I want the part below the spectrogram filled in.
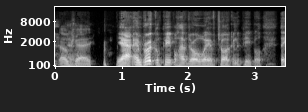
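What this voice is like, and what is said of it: Brooklyn New York accent. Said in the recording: “Brooklyn, New York. You, you could tell by the accent”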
